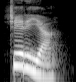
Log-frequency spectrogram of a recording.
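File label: "серия", Komi, female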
